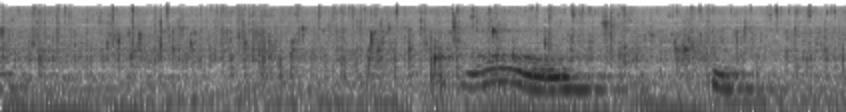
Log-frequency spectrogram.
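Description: Momos shallow-frying in hot oil in a wok: a steady sizzle with scattered small pops and crackles. A brief voice sounds a little past halfway.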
